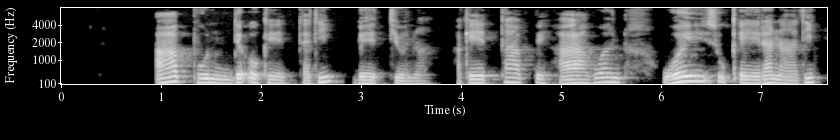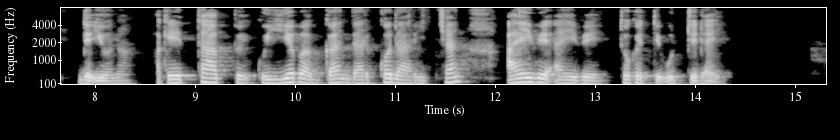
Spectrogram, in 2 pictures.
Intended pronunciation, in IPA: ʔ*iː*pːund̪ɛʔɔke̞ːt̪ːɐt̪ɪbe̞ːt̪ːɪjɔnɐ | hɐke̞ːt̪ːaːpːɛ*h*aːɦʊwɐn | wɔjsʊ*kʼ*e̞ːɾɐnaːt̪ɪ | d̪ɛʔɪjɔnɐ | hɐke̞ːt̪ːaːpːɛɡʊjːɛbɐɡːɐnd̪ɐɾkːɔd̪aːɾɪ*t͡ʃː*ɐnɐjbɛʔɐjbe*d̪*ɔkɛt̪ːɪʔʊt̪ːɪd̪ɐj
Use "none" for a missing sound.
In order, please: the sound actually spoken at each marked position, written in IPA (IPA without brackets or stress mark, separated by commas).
aː, h, kʼ, t͡ʃː, t̪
